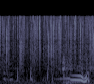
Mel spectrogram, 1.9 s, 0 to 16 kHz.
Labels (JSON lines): {"label": "biophony, cascading saw", "recorder": "SoundTrap 600 or HydroMoth"}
